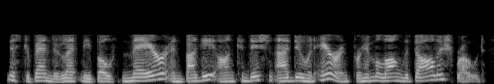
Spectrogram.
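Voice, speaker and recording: A woman's voice: low voice, lively intonation, quick pace, husky, no echo, narrow, tinny audio, heavily acted. A woman voicing a cheerful, teasing, self-mocking young man in a storybook reading. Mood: mock-gallant.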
